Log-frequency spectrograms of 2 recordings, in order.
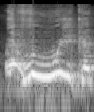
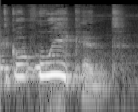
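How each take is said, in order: First: High-pitched mock correction, rejected take of "weekend"; Adam Miauczyński. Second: High, slow mock correction, "weekend" drawn out; Adam Miauczyński. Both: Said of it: "zacytować Adama Mieczyńskiego".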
